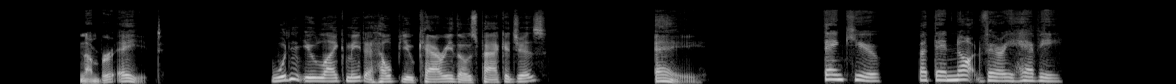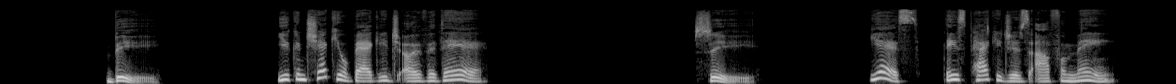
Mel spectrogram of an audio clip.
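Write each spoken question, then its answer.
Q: Wouldn't you like me to help you carry those packages?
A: A: Thank you, but they're not very heavy.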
